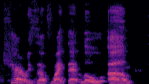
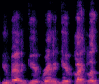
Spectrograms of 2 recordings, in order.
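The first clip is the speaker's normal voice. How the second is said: normal talking voice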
